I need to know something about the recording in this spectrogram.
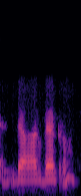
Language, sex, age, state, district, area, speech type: Kashmiri, male, 18-30, Jammu and Kashmir, Shopian, rural, conversation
